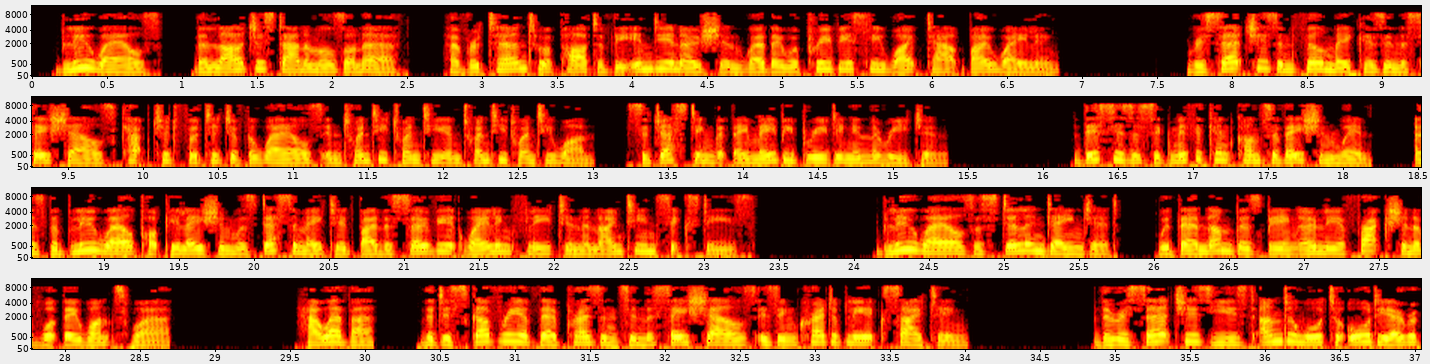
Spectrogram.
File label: English Advanced FAST Reading; English Newsroom; Blue Whales Return to Seychelles a Conservation Win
